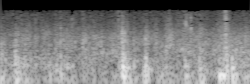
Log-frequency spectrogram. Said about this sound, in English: Wind's getting up. I'm going to get me coat.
